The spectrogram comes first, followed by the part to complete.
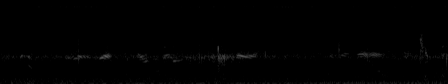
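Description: Near silence: a faint hiss with a few scattered faint, short high chirps and squeaks.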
